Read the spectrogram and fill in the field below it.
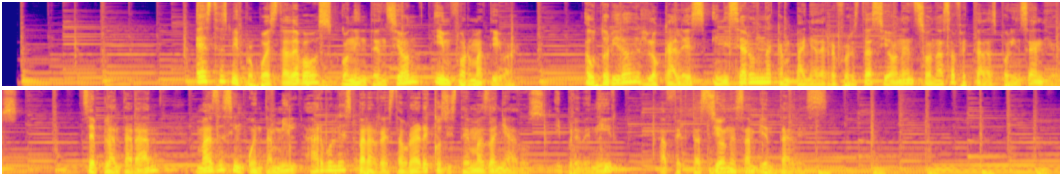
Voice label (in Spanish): Informativa Musicalizado; locutor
